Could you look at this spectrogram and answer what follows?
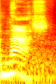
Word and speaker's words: Gnat: Was it a Nat or a Gnat? Um That's awesome looking, look. It's a Nat. Okay, sorry, it's good to see you, buddy. So, it's a Nat.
